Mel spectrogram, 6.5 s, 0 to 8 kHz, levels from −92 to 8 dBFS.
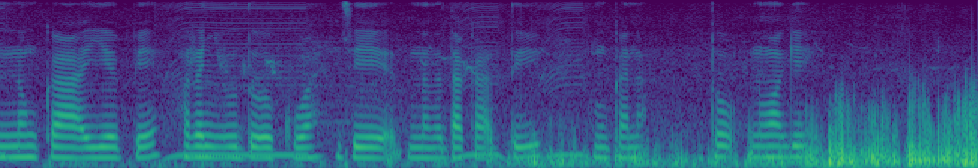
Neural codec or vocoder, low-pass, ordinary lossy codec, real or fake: none; none; none; real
